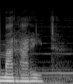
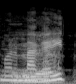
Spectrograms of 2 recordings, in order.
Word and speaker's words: Marguerite: Eh, Marguerite, tú lo pronuncias mejor, lógicamente que estuviste en Montpellier.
